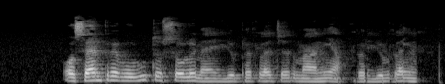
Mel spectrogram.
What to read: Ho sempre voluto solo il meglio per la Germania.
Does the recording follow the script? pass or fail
fail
